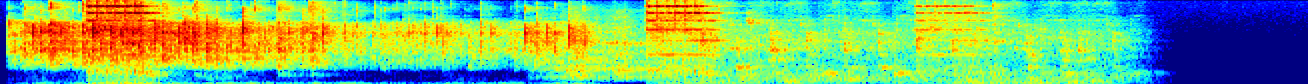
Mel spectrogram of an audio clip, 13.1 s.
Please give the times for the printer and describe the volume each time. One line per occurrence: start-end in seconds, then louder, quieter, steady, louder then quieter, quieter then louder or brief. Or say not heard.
5.3-11.4 steady.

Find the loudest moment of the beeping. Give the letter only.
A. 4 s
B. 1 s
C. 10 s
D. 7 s
B.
